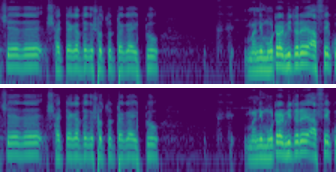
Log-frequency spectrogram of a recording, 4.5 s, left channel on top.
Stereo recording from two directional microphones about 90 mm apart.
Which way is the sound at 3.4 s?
55° left (ahead or behind).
